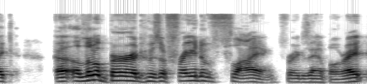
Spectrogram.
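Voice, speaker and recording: Against a quiet background, a man with a plain, everyday voice talks at a moderate pace, fairly high in pitch, with ordinary pitch variation. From US Northeast, New York. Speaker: screenwriter. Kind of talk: casual chat.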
